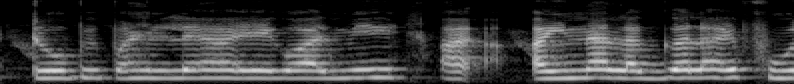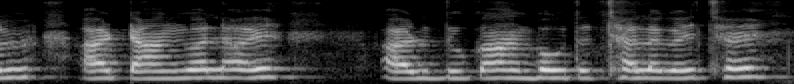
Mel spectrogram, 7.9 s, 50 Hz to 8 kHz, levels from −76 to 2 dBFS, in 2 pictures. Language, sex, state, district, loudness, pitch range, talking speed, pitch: Maithili, female, Bihar, Samastipur, -19 LUFS, 265-285 Hz, 145 wpm, 275 Hz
